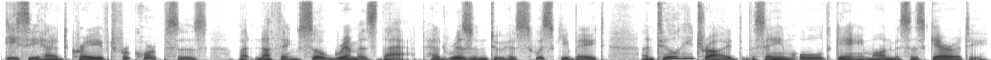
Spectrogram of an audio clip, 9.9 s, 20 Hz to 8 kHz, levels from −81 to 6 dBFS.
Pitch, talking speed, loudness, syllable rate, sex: 125 Hz, 165 wpm, -20 LUFS, 4.0 syllables/s, male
